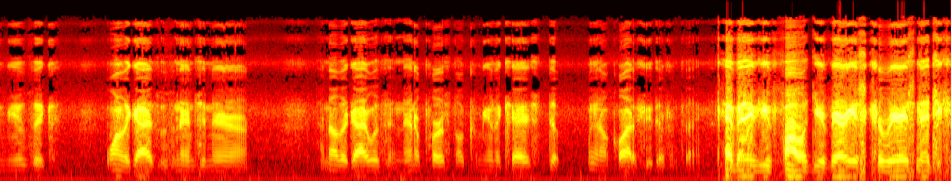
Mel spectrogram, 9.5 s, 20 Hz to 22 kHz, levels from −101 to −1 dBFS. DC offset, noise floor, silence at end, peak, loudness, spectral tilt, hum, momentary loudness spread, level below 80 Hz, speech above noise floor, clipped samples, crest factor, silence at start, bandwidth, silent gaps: under 0.1%; -43 dBFS; 0 s; 0 dBFS; -15 LUFS; 0.5 dB/octave; none; 19 LU; -62 dBFS; 27 dB; under 0.1%; 18 dB; 0 s; 16 kHz; none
